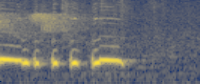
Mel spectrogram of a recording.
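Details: Crossing zebra dove singing as a lure for other doves: a cooing phrase that opens mid-note, runs through three short rhythmic coos and ends on a long smooth note, then fades to faint background noise.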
